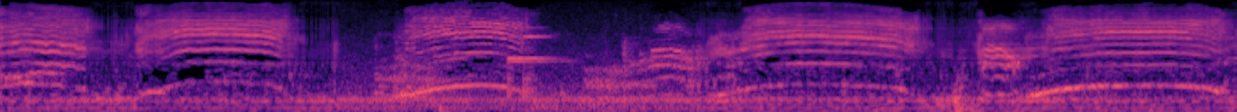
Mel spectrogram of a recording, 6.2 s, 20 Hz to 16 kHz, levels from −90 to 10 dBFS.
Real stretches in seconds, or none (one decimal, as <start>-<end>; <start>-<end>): 1.7-3.5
